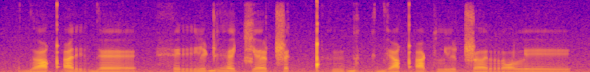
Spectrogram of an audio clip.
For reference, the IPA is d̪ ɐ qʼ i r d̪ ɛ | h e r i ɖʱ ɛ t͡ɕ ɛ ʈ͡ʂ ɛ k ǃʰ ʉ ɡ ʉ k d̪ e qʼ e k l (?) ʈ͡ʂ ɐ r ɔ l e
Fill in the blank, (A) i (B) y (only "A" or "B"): A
